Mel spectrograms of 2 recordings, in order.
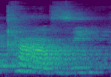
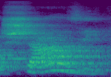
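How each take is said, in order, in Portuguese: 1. A palavra começa com som de k. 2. A palavra começa com som de sh.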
